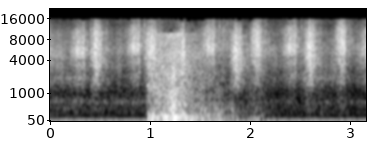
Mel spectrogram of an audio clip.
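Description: A fire flares up with a sudden low whoosh.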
